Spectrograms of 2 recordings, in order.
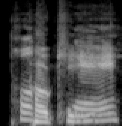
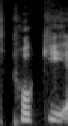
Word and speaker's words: poke: Washington state who hasn't tried a Pokeball it's pronounced usually incorrectly up there but it's poke yeah that's what people say I'm saying yeah and just say you know and whether you want to edit this Pokey actually means penis in Salmon so it's really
